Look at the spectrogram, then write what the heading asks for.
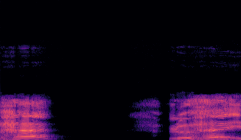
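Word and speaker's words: ح: Le he, on le prononce comme si on était essoufflé. C'est-à-dire comme si on avait couru et on est essoufflé et on dit he, he. C'est-à-dire qu'on ne sort pas d'air de la gorge.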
